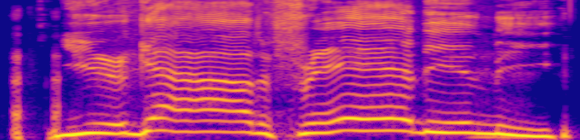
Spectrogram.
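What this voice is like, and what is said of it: Imitates another person's singing voice. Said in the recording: “your Randy Newman Star Wars music impersonation ... Randy Newman may be the most done impression ... your every accent impersonation is the same voice that you do a lot”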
